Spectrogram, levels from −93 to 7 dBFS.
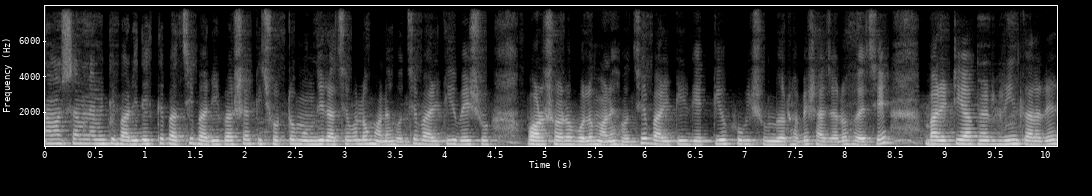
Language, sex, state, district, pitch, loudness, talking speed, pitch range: Bengali, female, Jharkhand, Sahebganj, 210 Hz, -18 LUFS, 205 wpm, 200-220 Hz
